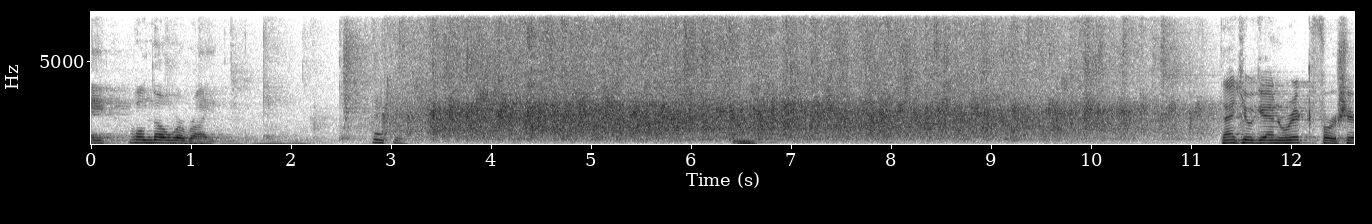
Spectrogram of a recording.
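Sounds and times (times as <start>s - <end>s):
speech: 0.0s - 1.4s, 2.8s - 3.3s, 11.3s - 12.6s
audience applause: 2.6s - 11.3s.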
